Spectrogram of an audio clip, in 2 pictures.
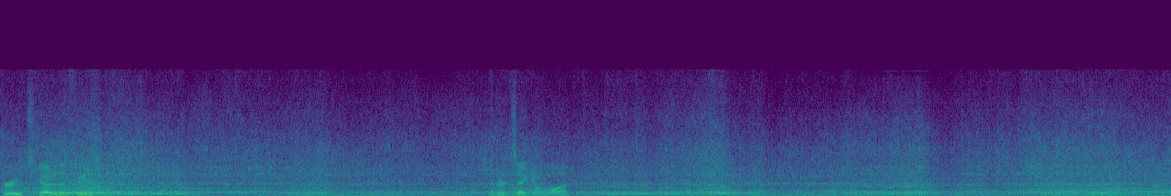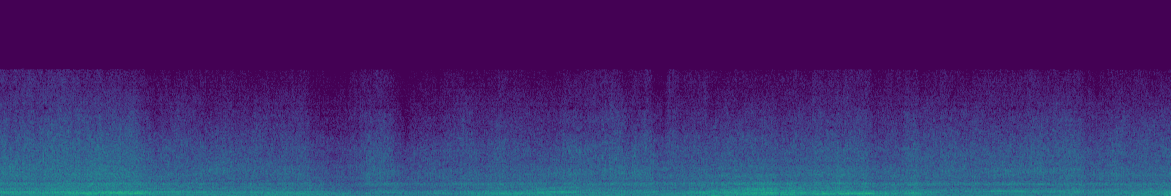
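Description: Engines roar and rev loudly outdoors.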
